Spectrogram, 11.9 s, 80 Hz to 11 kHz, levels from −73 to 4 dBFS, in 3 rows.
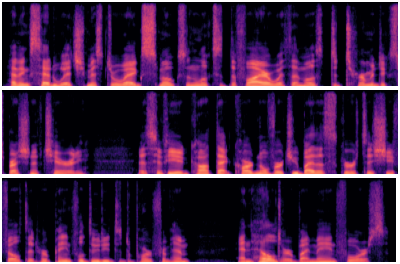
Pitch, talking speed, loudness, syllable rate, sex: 125 Hz, 235 wpm, -20 LUFS, 5.8 syllables/s, male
